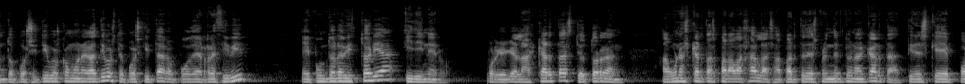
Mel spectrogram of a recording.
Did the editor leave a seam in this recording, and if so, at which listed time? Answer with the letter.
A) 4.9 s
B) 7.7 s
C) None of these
A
